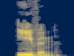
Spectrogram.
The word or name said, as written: even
